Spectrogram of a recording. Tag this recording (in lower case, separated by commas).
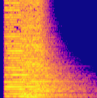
alarm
